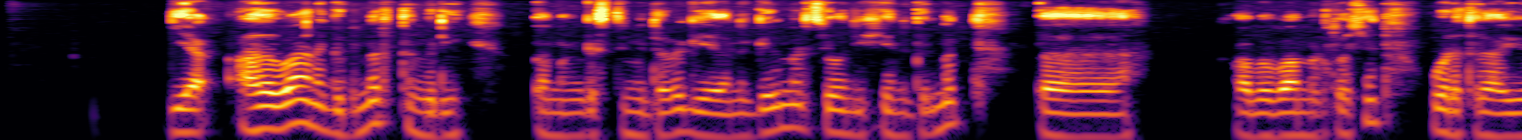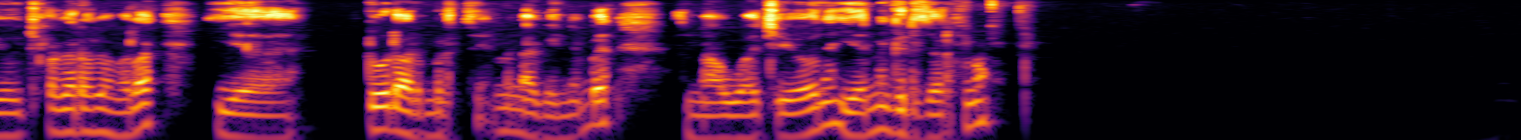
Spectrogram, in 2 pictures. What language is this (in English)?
Amharic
